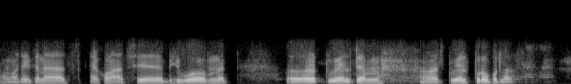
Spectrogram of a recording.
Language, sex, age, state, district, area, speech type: Bengali, male, 30-45, West Bengal, Birbhum, urban, conversation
